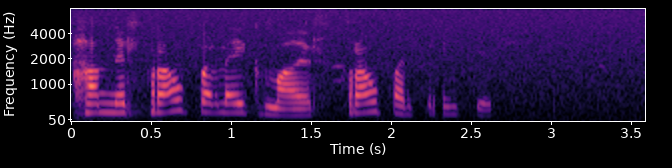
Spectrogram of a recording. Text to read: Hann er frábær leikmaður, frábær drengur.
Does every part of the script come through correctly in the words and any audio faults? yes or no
no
